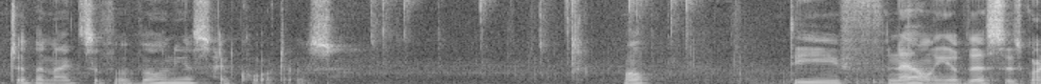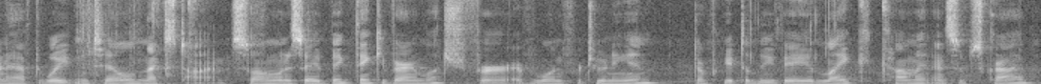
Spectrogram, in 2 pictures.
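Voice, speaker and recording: A man's voice: fairly high pitch, normal speed, a little hiss or hum. A man giving casual live gameplay commentary as a streamer. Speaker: game streamer.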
